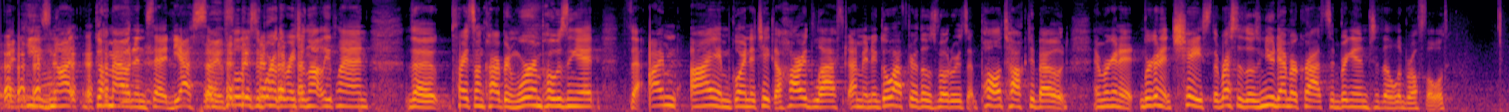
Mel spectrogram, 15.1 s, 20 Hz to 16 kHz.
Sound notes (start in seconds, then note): 3.7 laughter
